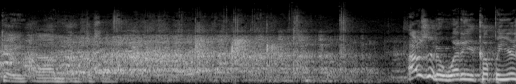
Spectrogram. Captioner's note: audience laughing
